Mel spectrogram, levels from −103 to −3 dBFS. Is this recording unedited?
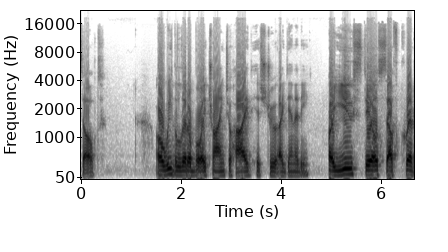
no; 2 cuts; at 1.8 s, 4.8 s

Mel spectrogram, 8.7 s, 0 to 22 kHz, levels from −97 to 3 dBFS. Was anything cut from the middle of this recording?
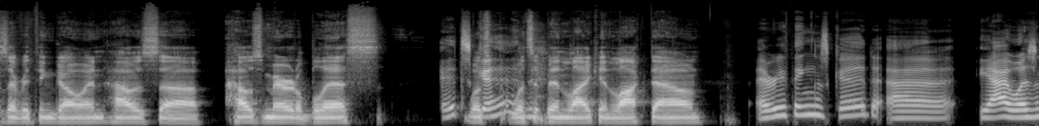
no; 0 cuts

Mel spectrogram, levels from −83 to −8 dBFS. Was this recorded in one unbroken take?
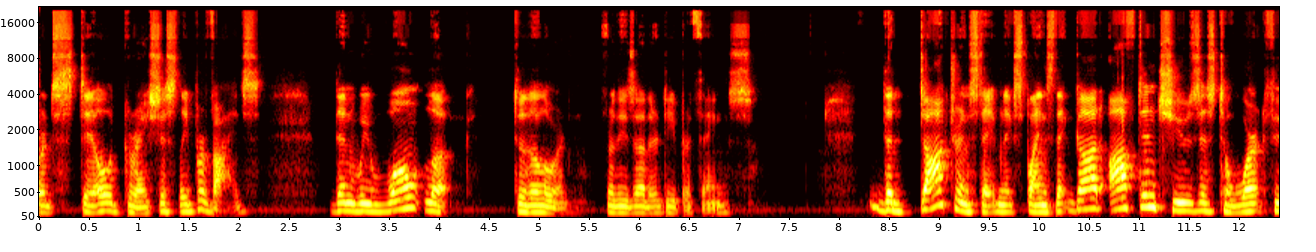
no; 1 cut; at 8.2 s

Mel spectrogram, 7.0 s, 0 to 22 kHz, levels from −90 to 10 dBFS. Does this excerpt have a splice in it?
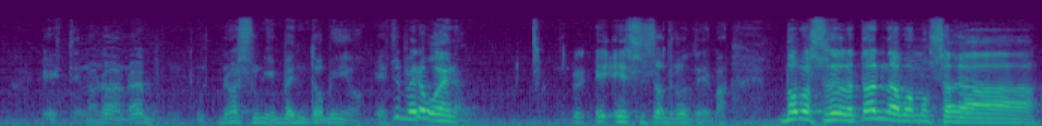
yes; 1 cut; at 2.5 s

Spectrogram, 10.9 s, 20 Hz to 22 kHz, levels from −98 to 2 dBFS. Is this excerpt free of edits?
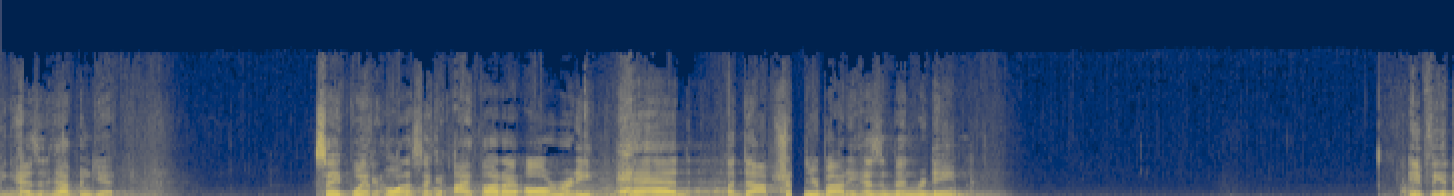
no; 2 cuts; at 2.8 s, 5.9 s

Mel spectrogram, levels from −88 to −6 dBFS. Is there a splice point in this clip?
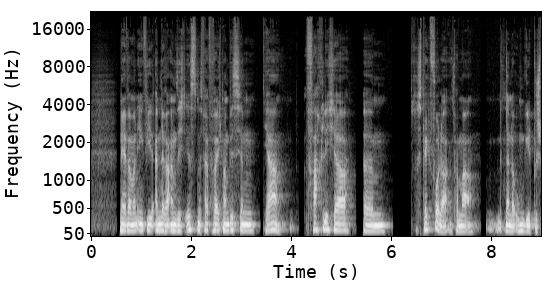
no; 0 cuts

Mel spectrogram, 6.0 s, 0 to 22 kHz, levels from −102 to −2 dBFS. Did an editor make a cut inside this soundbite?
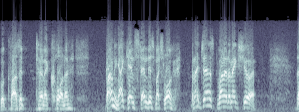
yes; 1 cut; at 3.7 s

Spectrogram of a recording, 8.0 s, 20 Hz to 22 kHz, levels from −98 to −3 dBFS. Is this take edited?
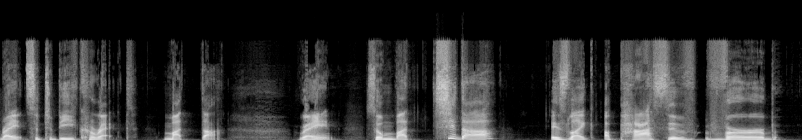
no; 0 cuts

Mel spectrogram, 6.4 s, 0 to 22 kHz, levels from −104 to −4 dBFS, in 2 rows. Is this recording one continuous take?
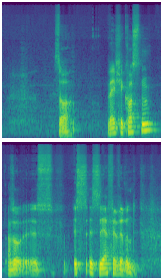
no; 1 cut; at 2.0 s

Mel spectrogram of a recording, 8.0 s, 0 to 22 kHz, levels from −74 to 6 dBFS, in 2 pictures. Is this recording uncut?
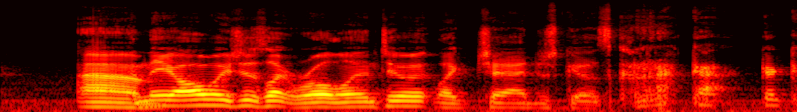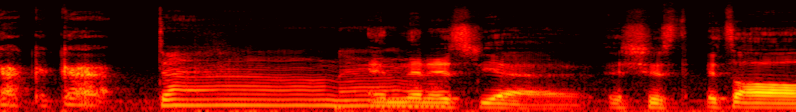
no; 1 cut; at 6.4 s

